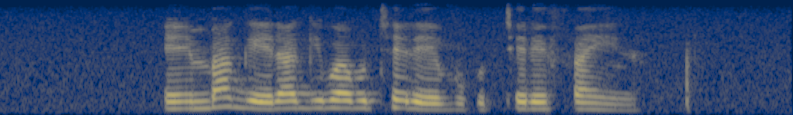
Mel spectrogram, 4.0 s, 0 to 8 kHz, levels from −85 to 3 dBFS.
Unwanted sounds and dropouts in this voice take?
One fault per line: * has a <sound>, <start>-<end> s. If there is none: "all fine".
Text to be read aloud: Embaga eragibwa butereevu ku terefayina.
all fine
